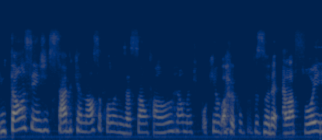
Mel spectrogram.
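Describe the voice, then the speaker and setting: This woman has an ordinary speaking voice. It sits fairly high in pitch, with ordinary pitch variation. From Brazil, Rio de Janeiro state (Macaé). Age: 30s. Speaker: schoolteacher. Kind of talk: casual interview.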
